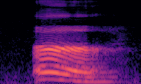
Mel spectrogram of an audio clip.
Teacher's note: R takes over. So we don't hear the U. F, f, er. Fur.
